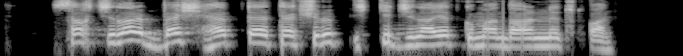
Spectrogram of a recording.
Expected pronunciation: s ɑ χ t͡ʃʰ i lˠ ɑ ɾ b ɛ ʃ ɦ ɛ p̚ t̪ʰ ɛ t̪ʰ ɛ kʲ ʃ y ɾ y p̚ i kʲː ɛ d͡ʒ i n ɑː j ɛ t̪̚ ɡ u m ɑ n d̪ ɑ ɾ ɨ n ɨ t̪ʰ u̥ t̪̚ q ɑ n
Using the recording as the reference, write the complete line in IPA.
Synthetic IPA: s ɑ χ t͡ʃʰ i lˠ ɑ ɾ b ɛ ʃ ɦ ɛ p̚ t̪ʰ ɛ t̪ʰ ɛ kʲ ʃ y ɾ y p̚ i kʲː i d͡ʒ i n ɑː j ɛ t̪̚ ɡ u m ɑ n d̪ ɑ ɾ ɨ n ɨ t̪ʰ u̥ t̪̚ q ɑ n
